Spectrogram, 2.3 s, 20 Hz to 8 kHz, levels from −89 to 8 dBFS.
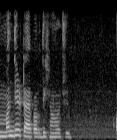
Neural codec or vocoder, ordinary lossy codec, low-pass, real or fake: none; none; 7.2 kHz; real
